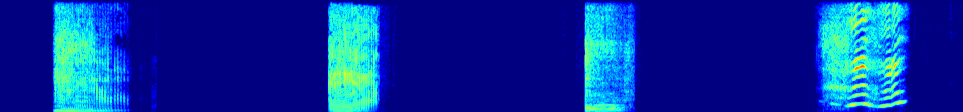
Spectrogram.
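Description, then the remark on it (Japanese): Four short, loud farts in a steady sequence with pauses between, sputtering, the last one longer with a wavering, rising squeak. “君の肺に入りきらないくらい、私のおなら、詰め込んであげる。”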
